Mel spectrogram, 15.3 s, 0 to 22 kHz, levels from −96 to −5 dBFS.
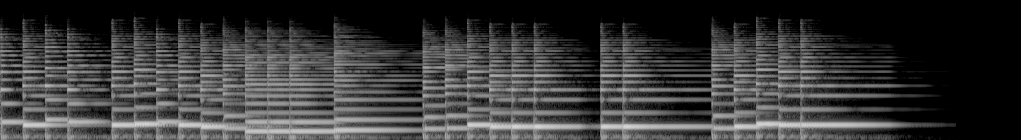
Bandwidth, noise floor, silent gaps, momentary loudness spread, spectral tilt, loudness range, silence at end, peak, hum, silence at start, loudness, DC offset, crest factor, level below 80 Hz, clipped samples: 12.5 kHz; -73 dBFS; none; 11 LU; -4.5 dB/octave; 3 LU; 1.85 s; -14 dBFS; none; 0 s; -28 LUFS; under 0.1%; 14 dB; -56 dBFS; under 0.1%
